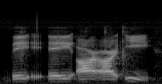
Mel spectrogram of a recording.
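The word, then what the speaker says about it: barre: so the bar now it's spelled kind of funny here b a-r-r-e but it's pronounced bar just like b-a-r okay now the bar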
